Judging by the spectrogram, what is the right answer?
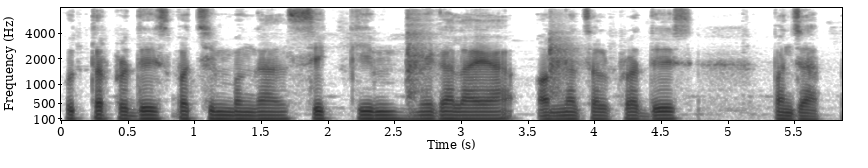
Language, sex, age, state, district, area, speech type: Nepali, male, 45-60, West Bengal, Jalpaiguri, urban, spontaneous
